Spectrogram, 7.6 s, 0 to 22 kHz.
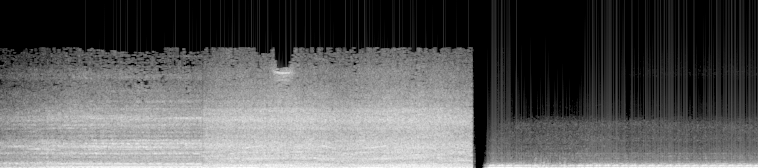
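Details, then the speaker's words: Toyota 1UZ-FE V8 swapped into a Toyota Surf/4Runner, started after rewiring on a rough base map, once a fuel pump fault was fixed. It pulls cleanly through a couple of revs, cuts briefly, then settles to a smooth steady idle without misfire: normal start, idle and revving. "yeah he runs that's on a total base map I just threw some reasonable numbers on it starts it idles it revs that's pretty pretty"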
